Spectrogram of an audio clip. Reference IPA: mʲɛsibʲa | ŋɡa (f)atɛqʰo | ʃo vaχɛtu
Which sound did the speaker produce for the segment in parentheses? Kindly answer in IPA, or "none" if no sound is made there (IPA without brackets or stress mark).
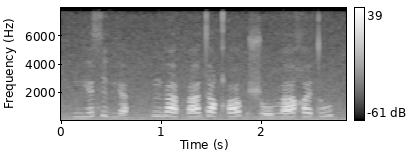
f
